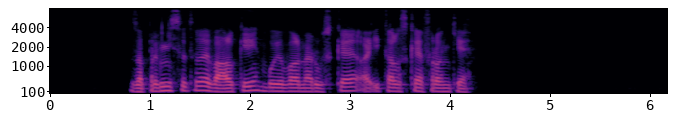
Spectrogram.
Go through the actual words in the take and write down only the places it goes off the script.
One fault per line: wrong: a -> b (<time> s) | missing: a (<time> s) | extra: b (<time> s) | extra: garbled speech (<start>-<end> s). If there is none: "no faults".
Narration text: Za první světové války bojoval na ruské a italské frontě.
no faults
